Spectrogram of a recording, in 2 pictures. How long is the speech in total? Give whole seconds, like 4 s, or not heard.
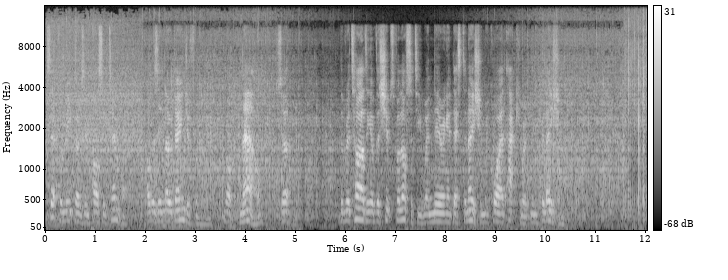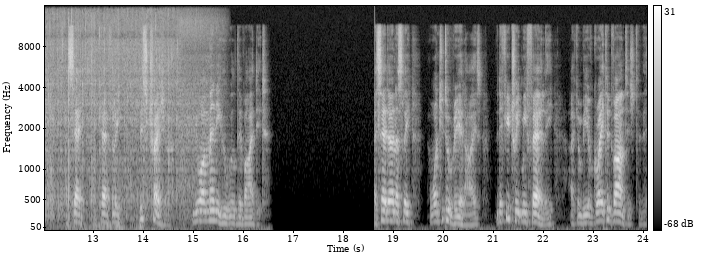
19 s.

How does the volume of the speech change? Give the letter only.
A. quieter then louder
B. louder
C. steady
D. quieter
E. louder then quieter
C.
